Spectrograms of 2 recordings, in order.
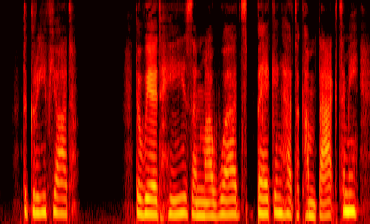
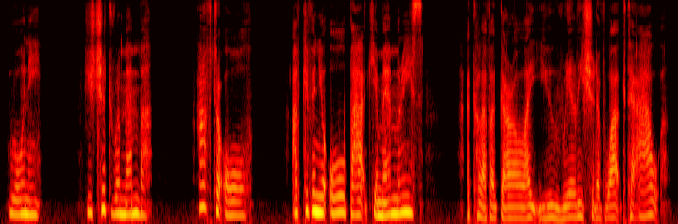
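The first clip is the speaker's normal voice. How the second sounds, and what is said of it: Soft Scottish accent. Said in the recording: “The gatekeeper's harsh tones have disappeared, replaced by my mother's soft Scottish accent.”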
